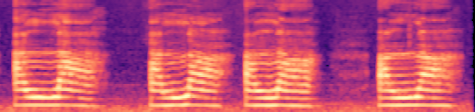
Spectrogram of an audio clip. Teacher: Nice laminal dental there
